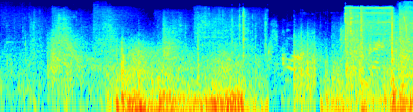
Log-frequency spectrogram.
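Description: Gunfire in a first-person shooter game on a map called Fade, with bursts, thuds and mechanical clatter running throughout, fairly loud, under occasional in-game voice callouts.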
